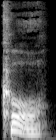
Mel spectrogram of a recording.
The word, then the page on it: caw: British English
